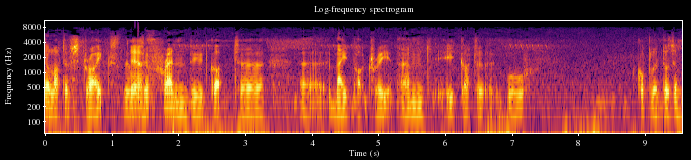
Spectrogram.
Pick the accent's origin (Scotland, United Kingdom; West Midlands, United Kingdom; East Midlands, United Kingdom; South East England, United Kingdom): West Midlands, United Kingdom; Stafford; So I was born and lived in Stafford. Mm. It is really a small county town compared with most counties.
